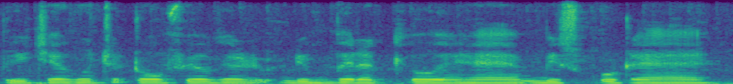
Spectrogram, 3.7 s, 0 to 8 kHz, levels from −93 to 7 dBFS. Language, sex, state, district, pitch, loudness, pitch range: Hindi, male, Uttar Pradesh, Shamli, 155 Hz, -14 LUFS, 155-160 Hz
